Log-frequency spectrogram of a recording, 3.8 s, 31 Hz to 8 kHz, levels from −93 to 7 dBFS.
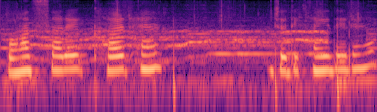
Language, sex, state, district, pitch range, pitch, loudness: Hindi, female, Bihar, Patna, 240-265 Hz, 250 Hz, -15 LUFS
